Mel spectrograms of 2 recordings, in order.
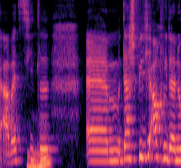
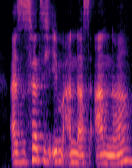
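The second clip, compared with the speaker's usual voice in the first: ordinary delivery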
